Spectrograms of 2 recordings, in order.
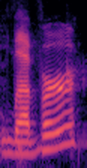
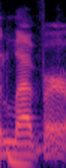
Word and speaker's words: lever: Is it lever? I feel like you could say lever or lever.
